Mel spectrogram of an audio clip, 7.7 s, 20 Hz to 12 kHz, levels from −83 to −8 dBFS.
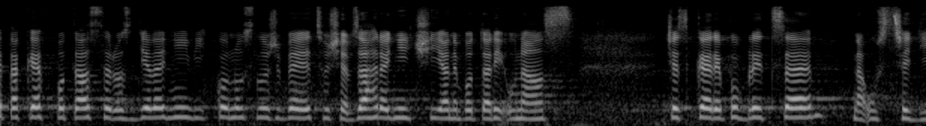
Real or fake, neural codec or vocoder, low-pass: real; none; 9.9 kHz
